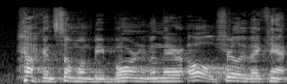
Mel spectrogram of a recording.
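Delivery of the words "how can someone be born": plain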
